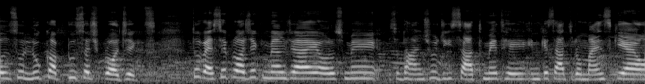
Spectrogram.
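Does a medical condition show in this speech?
No.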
